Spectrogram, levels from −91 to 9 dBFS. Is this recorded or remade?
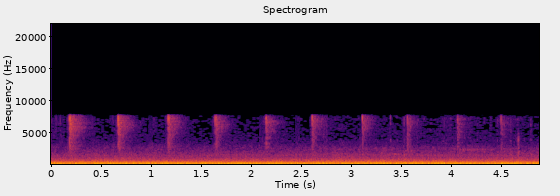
recorded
